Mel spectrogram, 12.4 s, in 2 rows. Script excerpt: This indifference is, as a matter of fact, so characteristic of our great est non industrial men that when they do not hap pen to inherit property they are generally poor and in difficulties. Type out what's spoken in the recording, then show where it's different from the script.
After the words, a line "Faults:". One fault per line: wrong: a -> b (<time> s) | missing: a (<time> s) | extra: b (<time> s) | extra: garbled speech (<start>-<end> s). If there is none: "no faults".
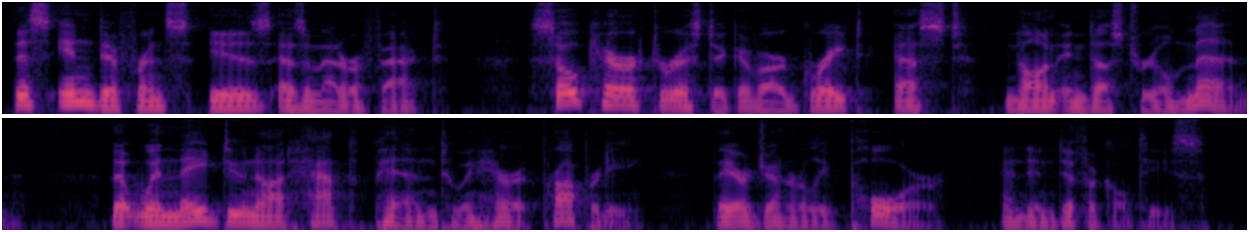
This indifference is, as a matter of fact, so characteristic of our great est non industrial men that when they do not hap pen to inherit property they are generally poor and in difficulties.
Faults:
no faults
